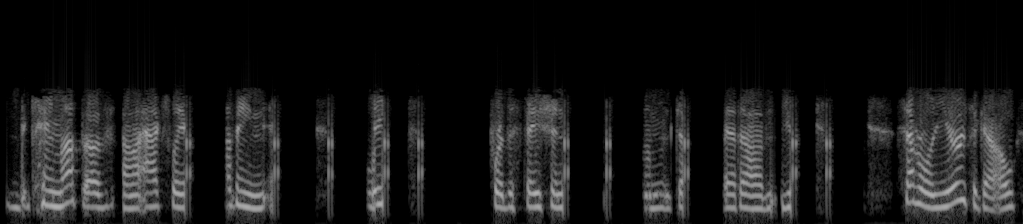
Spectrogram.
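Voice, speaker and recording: An older community caller giving public comment over a phone line that breaks up with clipping and tapping, speaking haltingly with many fillers. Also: medium pitch, a little hiss or hum. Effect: breaking-up phone connection with clipping and tapping. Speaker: community caller at a board meeting. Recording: tinny, dry phone line.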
